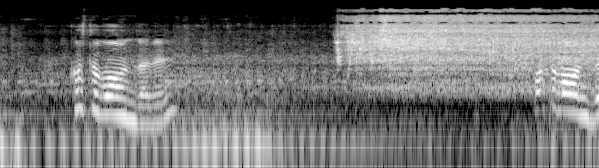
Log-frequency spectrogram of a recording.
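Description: Small fish frying in hot oil in a wok over a wood fire: a steady sizzle starts suddenly about halfway through and keeps going. A low rumble runs under the first half, with a short spoken remark near the start.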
